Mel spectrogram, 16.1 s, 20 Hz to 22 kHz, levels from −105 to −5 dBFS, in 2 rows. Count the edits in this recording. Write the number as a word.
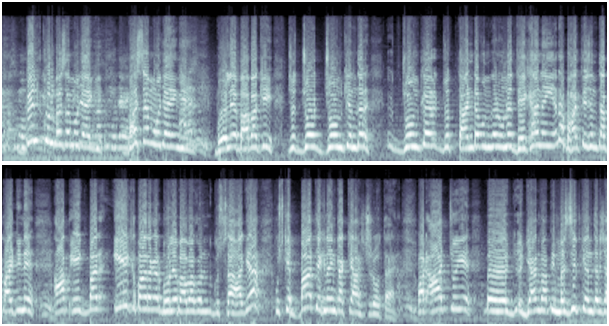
two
